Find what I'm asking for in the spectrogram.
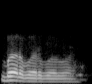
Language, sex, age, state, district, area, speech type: Marathi, male, 60+, Maharashtra, Akola, rural, conversation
